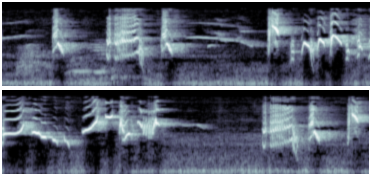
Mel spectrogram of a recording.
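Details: Oriental magpie-robin (kacer) used as a lure song to prompt other birds into singing: a loud, varied run of sweet whistles, sharp rising and falling notes and buzzy trills in quick bursts, with brief pauses between phrases.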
